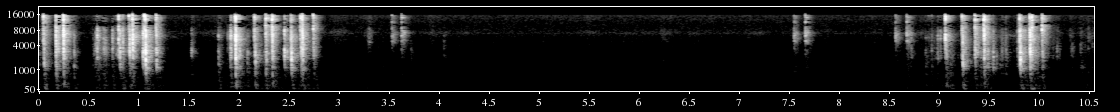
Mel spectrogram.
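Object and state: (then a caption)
Plastic mechanical keyboard. Fingertips type fast on a backlit plastic mechanical keyboard with black plastic keycaps, giving quick bursts of bright, sharp clicks. The clatter comes in flurries at the start and end, with a near-silent pause in the middle where only a faint low hum remains.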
